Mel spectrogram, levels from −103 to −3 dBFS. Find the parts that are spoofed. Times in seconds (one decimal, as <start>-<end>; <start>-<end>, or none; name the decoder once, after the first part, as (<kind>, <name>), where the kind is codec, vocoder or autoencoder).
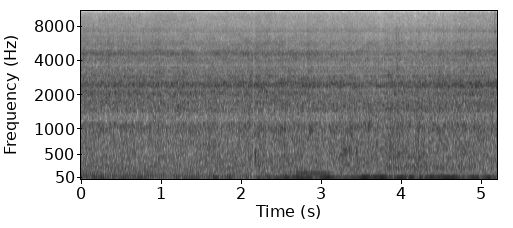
0.8-3.9 (codec, DAC)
